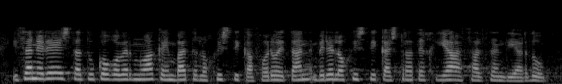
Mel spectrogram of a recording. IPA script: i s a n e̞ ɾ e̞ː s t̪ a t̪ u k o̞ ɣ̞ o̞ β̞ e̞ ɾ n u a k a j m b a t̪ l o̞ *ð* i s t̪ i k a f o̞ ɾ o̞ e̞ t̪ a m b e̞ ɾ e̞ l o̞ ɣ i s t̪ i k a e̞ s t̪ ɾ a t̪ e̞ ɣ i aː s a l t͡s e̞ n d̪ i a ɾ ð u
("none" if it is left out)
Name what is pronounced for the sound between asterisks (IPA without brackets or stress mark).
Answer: ɣ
